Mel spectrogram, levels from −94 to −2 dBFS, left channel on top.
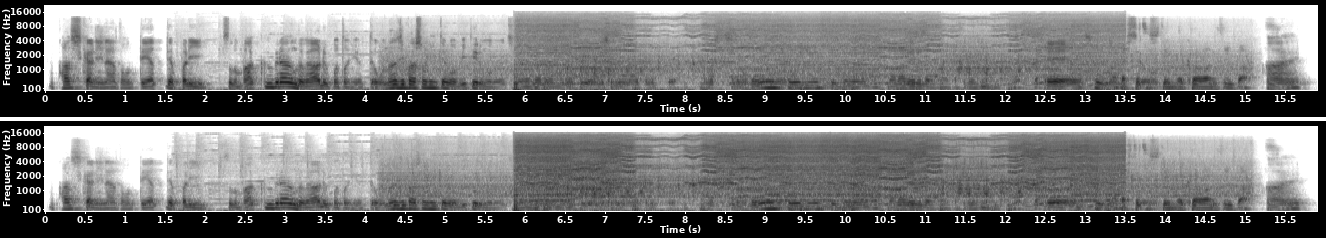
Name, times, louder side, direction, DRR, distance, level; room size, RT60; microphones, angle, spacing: voice 1, 0.2-7.9 8.2-9.3 12.5-13.9 15.3-15.7, left 4 dB, 60° left, 0.6 m, -26 dB
sound 1, 1.6-10.3, equal, 90° right, 3.8 m, -43 dB
sound 2, 4.2-15.1, right 5 dB, 75° right, 2.3 m, -34 dB
sound 3, 5.8-13.5, right 10 dB, 45° right, 0.5 m, -24 dB
voice 2, 8.6-12.5 13.3-15.1 15.5-15.7, equal, ahead, 0.6 m, -29 dB
21.0 x 10.0 x 2.3 m
head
